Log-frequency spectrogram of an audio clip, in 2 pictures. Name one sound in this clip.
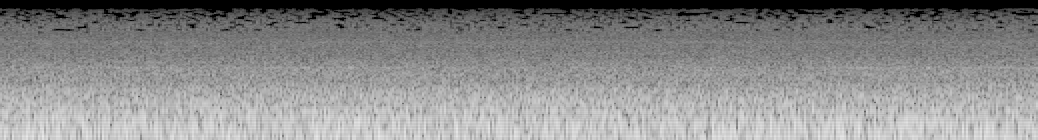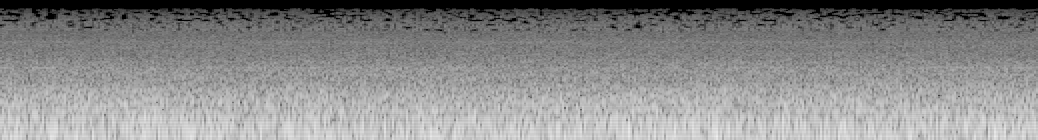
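Jet engines and rushing air roar steadily, heard from inside an aircraft.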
